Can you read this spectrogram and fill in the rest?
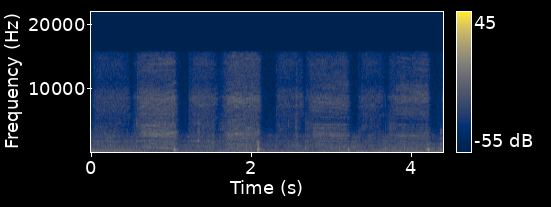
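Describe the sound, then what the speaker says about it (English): A hand pump inflating a bicycle inner tube on an eFoldi folding bike: steady airy pumping hiss with a soft thump at the end of each stroke, about one per second, close and without talk. "I'm going to pump this up just to open up the airbag, inner tube"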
